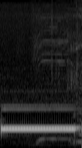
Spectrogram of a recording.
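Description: Steady telephone dial tone heard while placing a call, a single loud continuous hum lasting about a second and a half before cutting off, with no talk.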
